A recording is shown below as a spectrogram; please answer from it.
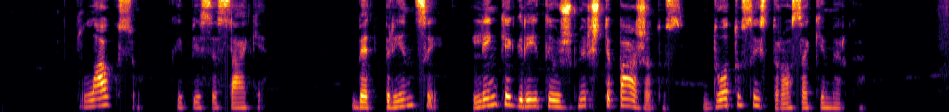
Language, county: Lithuanian, Šiauliai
